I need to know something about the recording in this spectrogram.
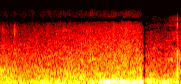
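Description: Low rumble of wind on the microphone of a handheld phone camera, swelling in a gust shortly before it cuts off abruptly.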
